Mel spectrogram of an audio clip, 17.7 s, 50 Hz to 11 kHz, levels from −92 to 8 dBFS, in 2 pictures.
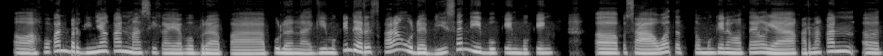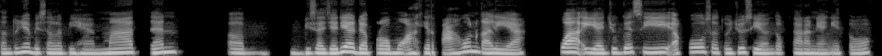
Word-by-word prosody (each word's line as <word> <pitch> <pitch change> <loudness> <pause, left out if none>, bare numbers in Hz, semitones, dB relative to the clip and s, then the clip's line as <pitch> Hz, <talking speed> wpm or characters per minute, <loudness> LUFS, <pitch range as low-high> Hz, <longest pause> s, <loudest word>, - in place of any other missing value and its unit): eee, 190 -2 0
aku 230 - -8
kan 275 +2 -1
perginya 235 +3 +1
kan 270 -1 0
masih 205 -2 -1
kayak 180 -1 0
beberapa 170 -2 0
bulan 180 -2 +2
lagi, 170 +3 0
mungkin 195 +12 -1
dari 255 -7 +3
sekarang 240 +8 -3
udah 205 -5 +3
bisa 205 - -2
nih 295 -9 +2
booking-booking, 190 -1 -1 0.4
eee, 195 -1 +2
pesawat 190 +3 +1
atau 200 0 -4
mungkin 195 0 +2
hotel 205 +3 -1
ya, 180 -1 +2
karena 200 +4 -2
kan, 260 0 -1
eee, 195 -1 -1
tentunya 195 +5 0
bisa 190 -2 0
lebih 185 0 0
hemat 185 +5 +1
dan, 225 +5 +1 0.5
eee, 185 -2 -1 0.5
bisa 185 +2 0
jadi 210 +6 +5
ada 190 -2 +3
promo 185 0 +1
akhir 180 +3 -1
tahun 185 +11 0
kali 185 -5 +1
ya? 170 +1 -1 0.3
Wah, 225 -2 +4
iya 185 -2 +2
juga 200 +4 -1
sih 210 0 0
aku 225 +7 -2
setuju 200 0 -2
sih 185 -3 +1
ya 175 - 0
untuk 180 0 -6
saran 180 -2 0
yang 170 - 0
itu. 175 +1 -3
190 Hz, 175 wpm, -23 LUFS, 180-215 Hz, 0.5 s, jadi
